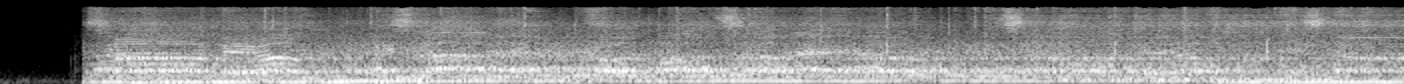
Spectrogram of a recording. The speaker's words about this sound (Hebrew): טוב, היינו חייבים להחליף אווירה, זאת האווירה בלונדון, It's coming home, אנגליה עולה לגמר מול איטליה אתמול אה, בחגיגה, לא רק בוומבלי, אלא בכלל ברחובות אנגליה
